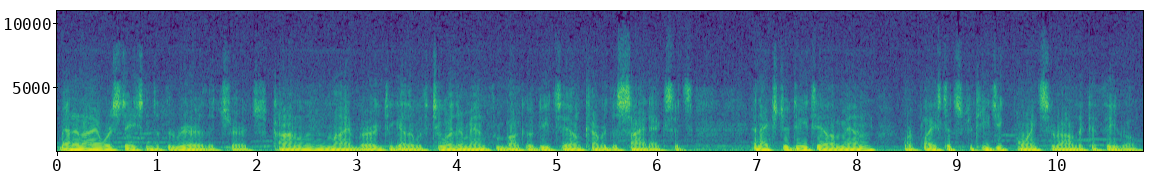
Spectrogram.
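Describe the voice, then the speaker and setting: An actor in a 1950s radio police drama playing a terse, stoic sergeant who narrates cases in a clipped, matter-of-fact way. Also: male voice, very deep voice, fairly even intonation, a little fast. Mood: deadpan. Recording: muffled vintage radio recording with music.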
